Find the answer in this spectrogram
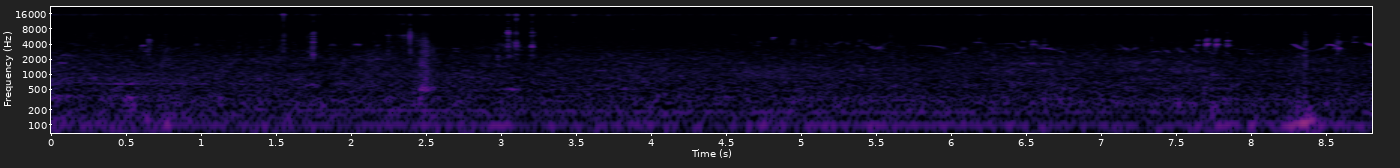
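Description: Near silence outdoors: small birds chirp faintly in the background, mostly in the second half, with a few soft clicks and a low bump about eight seconds in.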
